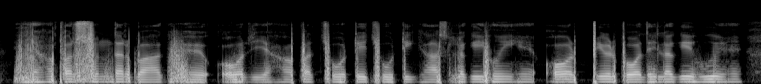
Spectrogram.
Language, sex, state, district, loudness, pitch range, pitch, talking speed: Hindi, male, Uttar Pradesh, Jalaun, -19 LUFS, 115-125 Hz, 120 Hz, 150 wpm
